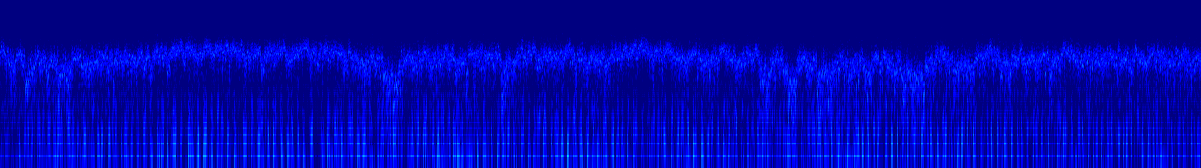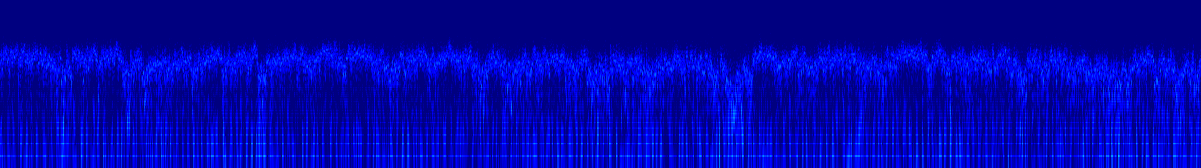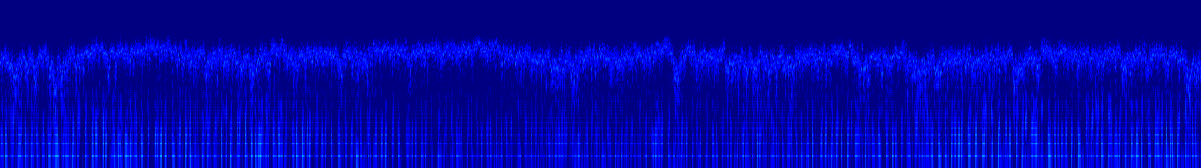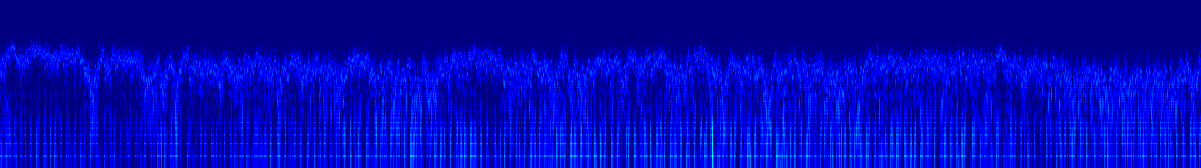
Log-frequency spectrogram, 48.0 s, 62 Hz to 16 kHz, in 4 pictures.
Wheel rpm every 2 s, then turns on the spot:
210, 220, 230, 200, 130, 110, 150, 210, 230, 230, 230, 230, 230, 240, 230, 220, 230, 230, 230, 230, 230, 200, 200, 200.
none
